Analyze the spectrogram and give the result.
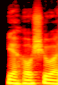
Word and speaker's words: Yehoshua: And wasn't his name actually Joshua, which is pronounced Yehoshua in Hebrew?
